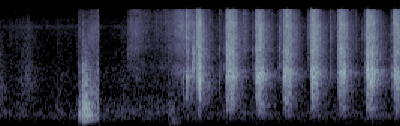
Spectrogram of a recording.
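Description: Spice shaker shaken over raw chicken: one swish about a second in, then a quick even run of rattling shakes, about three a second, from about two and a half seconds in.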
